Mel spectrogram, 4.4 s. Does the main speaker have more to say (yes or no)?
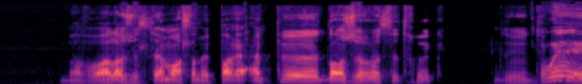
no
